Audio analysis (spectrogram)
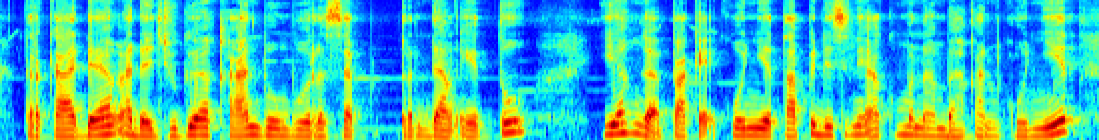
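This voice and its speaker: A woman speaks at a moderate pace in a fairly low pitch, with ordinary pitch variation. Noticeable background noise runs underneath. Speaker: home cook and catering vlogger. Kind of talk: cooking tutorial voiceover. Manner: slightly breathless.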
